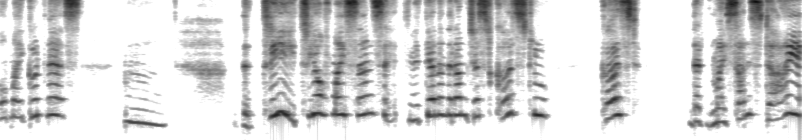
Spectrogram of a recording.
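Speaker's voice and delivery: high-pitched imitated panic; panicked crying wife. Wife hears her sons have been cursed, panicked. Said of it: "She gets panicked and she starts crying".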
